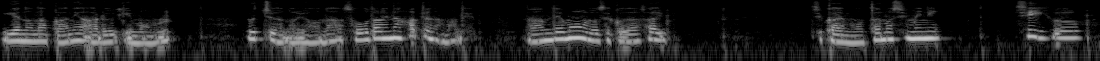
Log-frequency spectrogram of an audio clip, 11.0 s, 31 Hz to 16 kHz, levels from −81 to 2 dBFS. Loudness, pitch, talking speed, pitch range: -30 LUFS, 275 Hz, 250 characters per minute, 240-320 Hz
